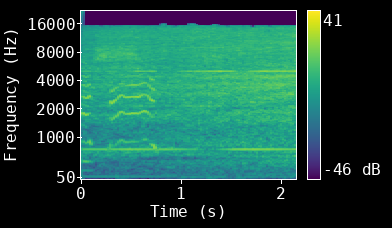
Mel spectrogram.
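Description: ZURU Bunch O Balloons electric party pump running, blowing air into stems of self-sealing balloons with a steady whine and rush of air.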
